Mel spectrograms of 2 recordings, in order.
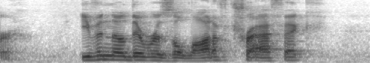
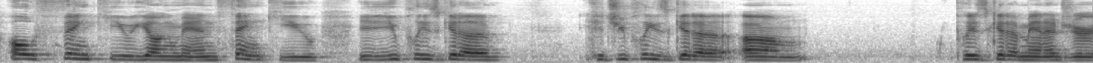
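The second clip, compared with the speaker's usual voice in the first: higher-pitched, halting, grateful woman's voice; imitated anxious woman; 4 semitones higher than usual. Woman thanking the young man who walked her over, imitated halting plea. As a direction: mimic her high, faltering thanks and request. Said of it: "she was like".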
